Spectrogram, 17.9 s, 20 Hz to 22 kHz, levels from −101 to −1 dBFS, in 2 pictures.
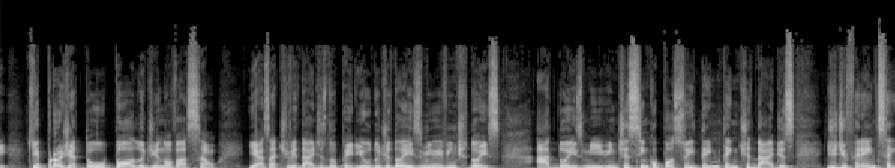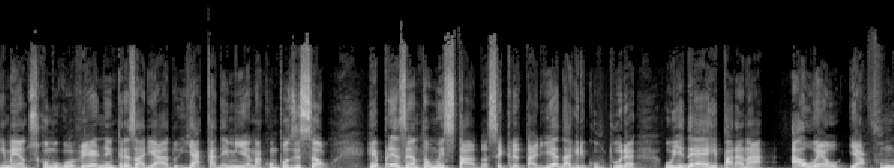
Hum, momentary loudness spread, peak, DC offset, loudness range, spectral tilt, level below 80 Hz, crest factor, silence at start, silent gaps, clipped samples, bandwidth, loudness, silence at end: none; 5 LU; -4 dBFS; under 0.1%; 1 LU; -5 dB/octave; -62 dBFS; 18 dB; 0 s; none; under 0.1%; 17.5 kHz; -23 LUFS; 0 s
